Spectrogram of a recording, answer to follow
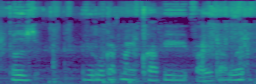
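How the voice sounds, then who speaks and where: Over noticeable background noise, a woman speaks slowly-ish at a fairly high pitch in a monotone, flat delivery. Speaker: vlogger. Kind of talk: casual vlog talk; voice-over narration. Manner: loud.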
